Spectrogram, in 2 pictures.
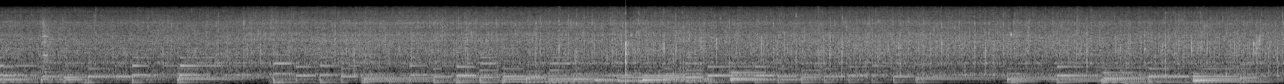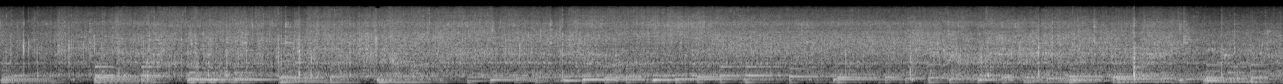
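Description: Cubed potatoes and carrots sizzling in hot oil in an Instant Pot's stainless steel inner pot, stirred with a metal spoon that scrapes and clinks against the pot. Light background music with a simple melody plays underneath.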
